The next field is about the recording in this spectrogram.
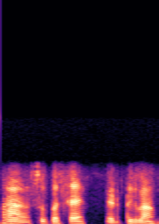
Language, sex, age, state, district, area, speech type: Tamil, male, 18-30, Tamil Nadu, Nagapattinam, rural, conversation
